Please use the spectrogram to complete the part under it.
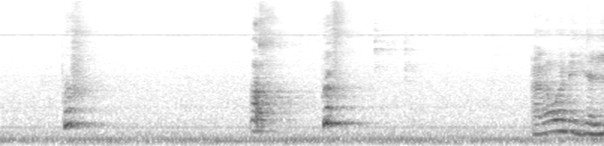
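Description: Three short, sharp dog-like barks spaced a second or two apart, likely a parrot imitating a dog at the Nauti Parrot in Fort Myers, Florida, followed by a longer vocal call, over a low background hum.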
